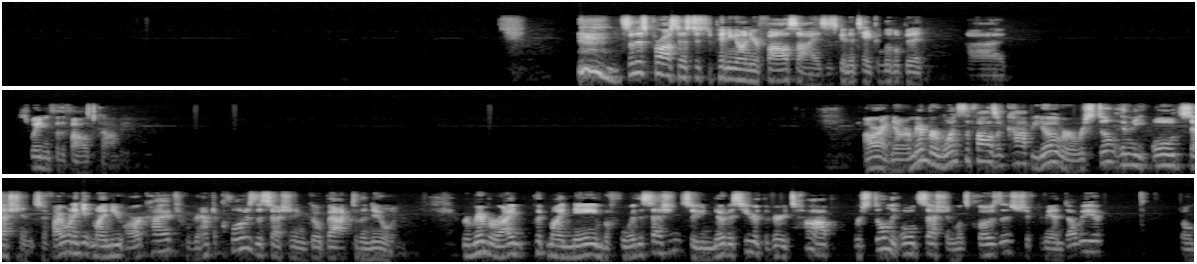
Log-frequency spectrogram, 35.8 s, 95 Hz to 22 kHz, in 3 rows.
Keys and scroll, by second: 33.9 super+w, 35.1 super+d.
